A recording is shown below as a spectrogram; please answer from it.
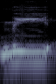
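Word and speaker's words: Mie: There's something called MI radiation which is spelled IE E.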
